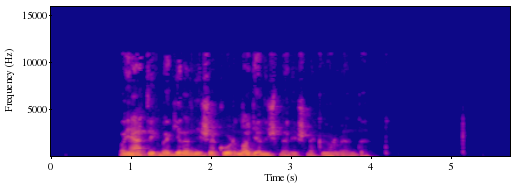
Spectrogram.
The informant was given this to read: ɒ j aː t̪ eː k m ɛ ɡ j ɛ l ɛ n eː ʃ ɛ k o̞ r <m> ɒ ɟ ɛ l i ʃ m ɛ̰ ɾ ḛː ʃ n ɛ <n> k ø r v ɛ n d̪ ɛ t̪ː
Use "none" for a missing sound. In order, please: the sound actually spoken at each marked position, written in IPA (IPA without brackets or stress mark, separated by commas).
n, none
